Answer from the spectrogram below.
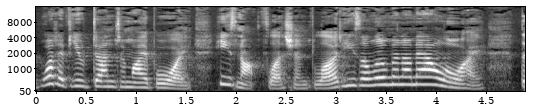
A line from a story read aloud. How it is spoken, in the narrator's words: Smith yelled at the doctor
